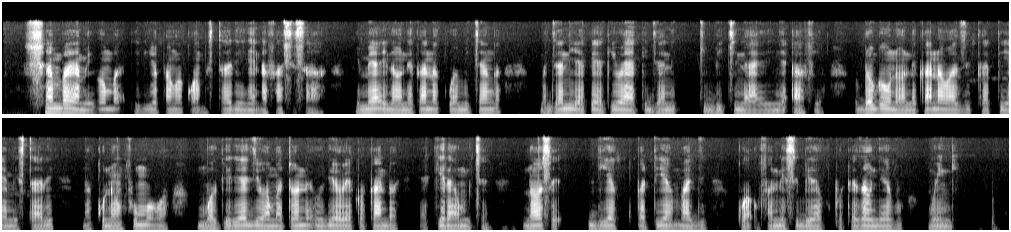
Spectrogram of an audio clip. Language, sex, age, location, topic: Swahili, male, 25-35, Kisii, agriculture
